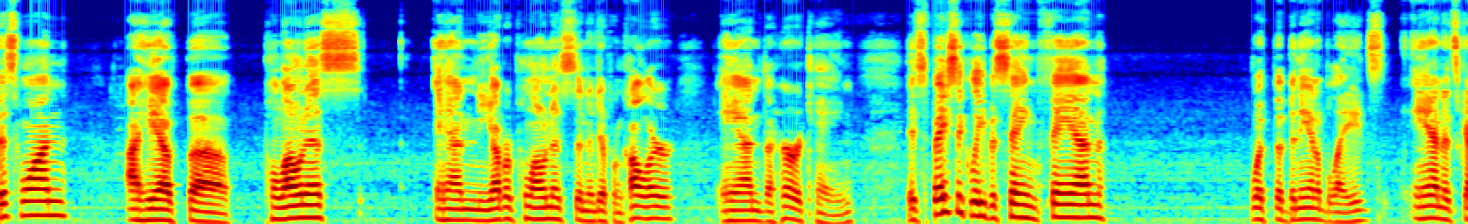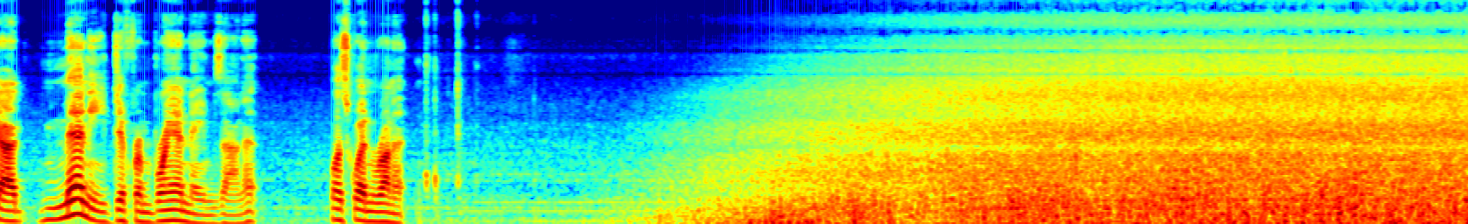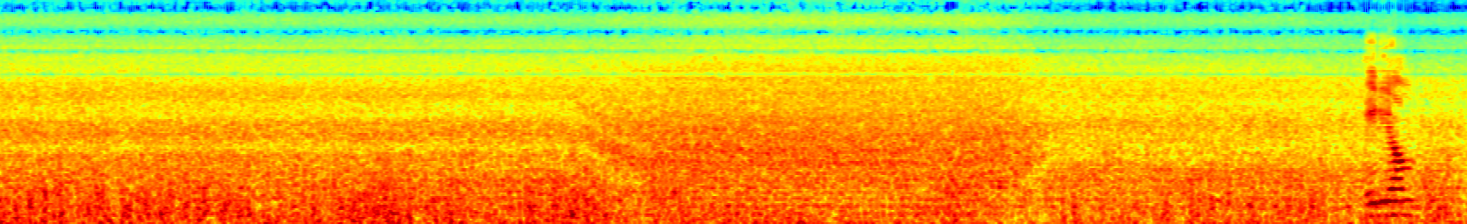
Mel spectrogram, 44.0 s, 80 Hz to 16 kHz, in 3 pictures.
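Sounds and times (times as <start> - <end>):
box fan whooshing: 20.7 - 44.0.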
